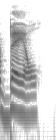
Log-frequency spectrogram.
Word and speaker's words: Baal: Or Baal, if you can't pronounce it, but it's Baal.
